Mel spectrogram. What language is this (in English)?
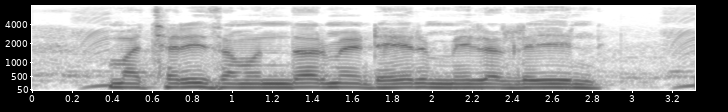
Bhojpuri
